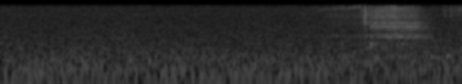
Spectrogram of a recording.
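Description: Quiet room tone: a faint, steady hiss with no clear source, and a brief soft rush of noise near the end.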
